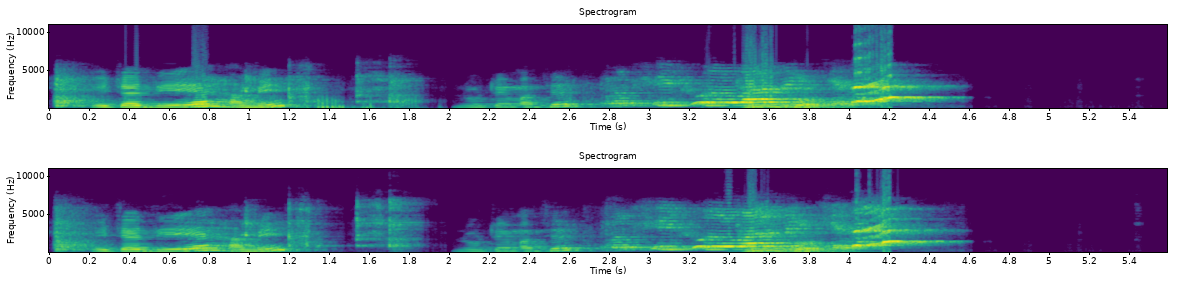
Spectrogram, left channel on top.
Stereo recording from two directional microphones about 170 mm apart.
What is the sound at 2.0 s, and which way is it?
Speech, 20° right (ahead or behind).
